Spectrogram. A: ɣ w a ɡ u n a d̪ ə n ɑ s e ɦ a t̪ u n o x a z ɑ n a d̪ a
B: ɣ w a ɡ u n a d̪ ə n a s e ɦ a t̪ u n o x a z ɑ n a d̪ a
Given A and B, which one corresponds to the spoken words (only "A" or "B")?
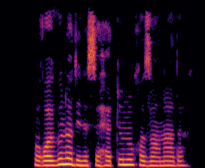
B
